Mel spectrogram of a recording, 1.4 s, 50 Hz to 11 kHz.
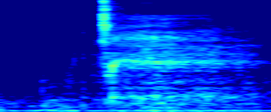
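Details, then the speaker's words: EA PS 7065-100 650W linear, pre-regulated power supply idling at 42 W: a very loud, steady low mains hum; the transformers were shorted by their mounting metal, passing hum to the chassis, and the owner found it easy to fix. "kan du høre brummen, så vi fik 42 watt tomgangseffekt åh, jeg kan ikke engang mærke vibrationerne, der er en meget høj brummen,"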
